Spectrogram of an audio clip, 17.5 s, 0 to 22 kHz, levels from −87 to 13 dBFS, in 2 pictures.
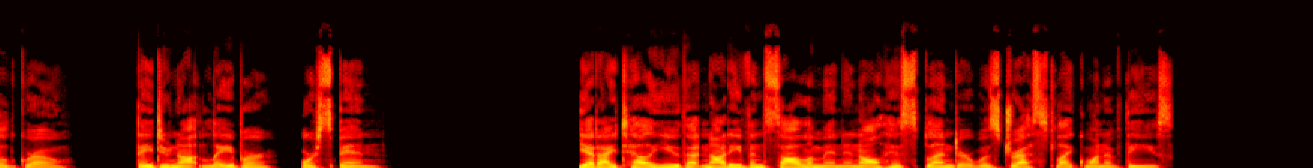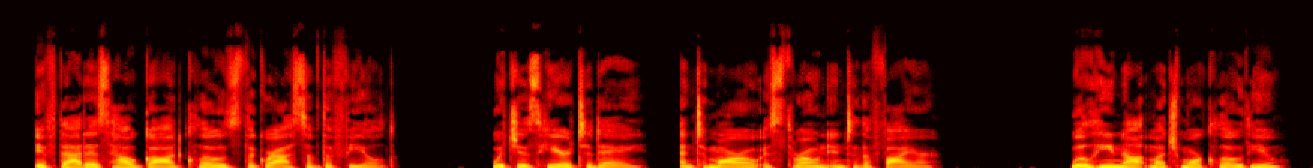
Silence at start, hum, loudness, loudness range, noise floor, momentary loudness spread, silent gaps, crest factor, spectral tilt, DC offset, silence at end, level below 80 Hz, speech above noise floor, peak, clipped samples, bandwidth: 0 s; none; -20 LUFS; 4 LU; under -90 dBFS; 8 LU; none; 18 dB; -4.5 dB/octave; under 0.1%; 0.2 s; -66 dBFS; over 70 dB; -4 dBFS; under 0.1%; 16 kHz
